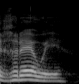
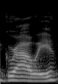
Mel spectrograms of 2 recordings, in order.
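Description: First: "Grewi" starting on a throaty guttural G; "Grewi" with a rasped Arabic gh; native pronunciation. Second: "Grawi" with a plain hard English G; easy English-style "Grawi"; English pronunciation. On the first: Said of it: "but I say Grewi". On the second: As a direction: say "Grawi" the anglicized way, no throat sound. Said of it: "So the English way". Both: Shown as a demonstration.

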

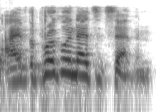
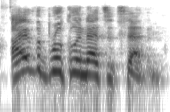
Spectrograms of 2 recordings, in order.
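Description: First: Measured, unbudging repeat; matter-of-fact restatement. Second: Higher-pitched, punchy declaration; bold announcement. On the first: Podcaster repeating the pick after co-host's wow, matter-of-fact. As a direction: restate the pick, more settled. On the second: Podcaster revealing a surprise ranking to co-host, boldly announced. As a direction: drop the surprise pick, pitched up. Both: Real, not acted.

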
